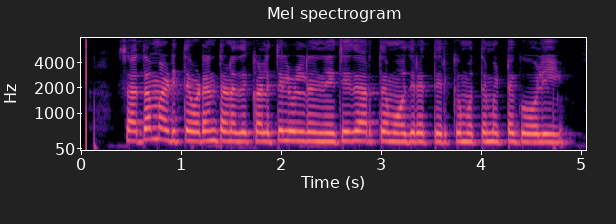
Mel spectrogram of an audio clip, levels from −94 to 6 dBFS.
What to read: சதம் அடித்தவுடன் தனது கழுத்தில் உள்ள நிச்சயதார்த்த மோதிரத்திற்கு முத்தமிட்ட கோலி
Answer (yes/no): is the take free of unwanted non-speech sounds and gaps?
yes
